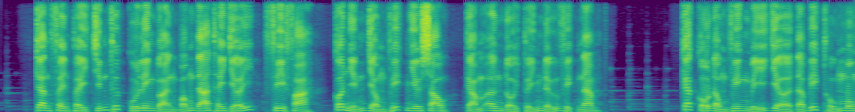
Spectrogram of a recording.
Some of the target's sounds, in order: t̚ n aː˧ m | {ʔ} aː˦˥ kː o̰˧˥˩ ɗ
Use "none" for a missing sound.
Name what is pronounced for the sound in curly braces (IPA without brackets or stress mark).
k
